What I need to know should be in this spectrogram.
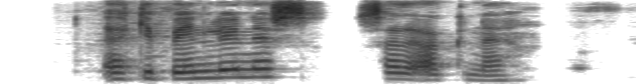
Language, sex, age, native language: Icelandic, female, 30-39, Icelandic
